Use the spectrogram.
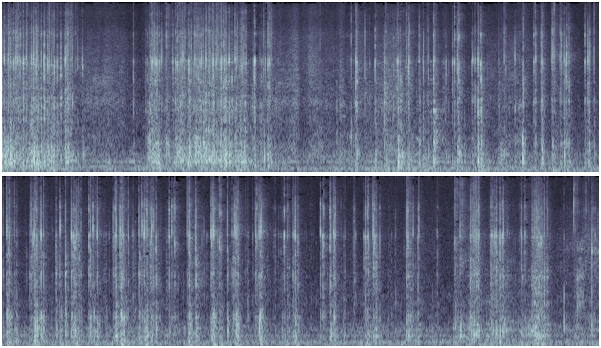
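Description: Long pink acrylic nails scratch and tap a blue fabric acupressure mat with white plastic spike discs while it is rolled up in the hands. The result is a dense, uneven stream of quick, bright plastic clicks and scratchy rustling, with a steadier brushing texture early on that breaks into rapid tapping.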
